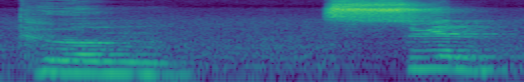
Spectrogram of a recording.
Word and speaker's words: Thường xuyên: Thường xuyên. So the TH in Vietnamese we will pronounce like th. It's not the in English.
